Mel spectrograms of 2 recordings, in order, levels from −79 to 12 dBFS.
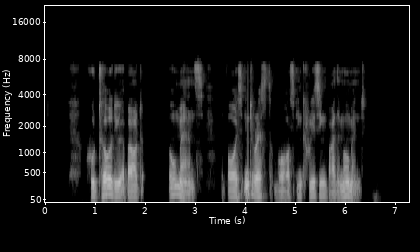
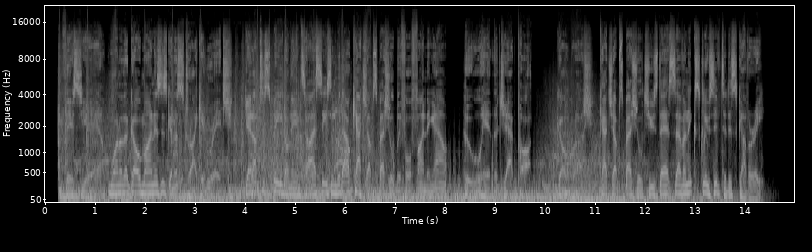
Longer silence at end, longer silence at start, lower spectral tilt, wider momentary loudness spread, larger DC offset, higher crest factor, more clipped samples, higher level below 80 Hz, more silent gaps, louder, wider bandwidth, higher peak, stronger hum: first, 0.9 s vs 0.65 s; first, 0.5 s vs 0.25 s; first, -5.5 dB/octave vs -3 dB/octave; first, 14 LU vs 7 LU; neither; about the same, 20 dB vs 20 dB; neither; second, -54 dBFS vs -36 dBFS; first, 2.10-2.46 s, 3.46-3.50 s vs none; about the same, -24 LUFS vs -26 LUFS; second, 8 kHz vs over 20 kHz; about the same, -6 dBFS vs -8 dBFS; neither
